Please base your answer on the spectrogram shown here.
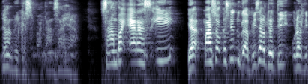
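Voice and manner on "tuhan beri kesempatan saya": very soft, lower murmured plea; prayer in the heart. Retold or imitated. Driver silently begs God for a chance, hushed. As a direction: pray under your breath. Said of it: "hanya doa dalam hati".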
